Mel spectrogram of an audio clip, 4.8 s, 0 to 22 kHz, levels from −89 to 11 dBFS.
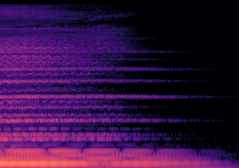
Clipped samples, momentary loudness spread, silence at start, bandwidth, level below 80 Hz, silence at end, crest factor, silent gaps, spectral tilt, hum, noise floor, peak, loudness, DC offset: under 0.1%; 20 LU; 0 s; 18 kHz; -28 dBFS; 0.75 s; 14 dB; none; -6 dB/octave; none; -59 dBFS; -12 dBFS; -26 LUFS; 0.3%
